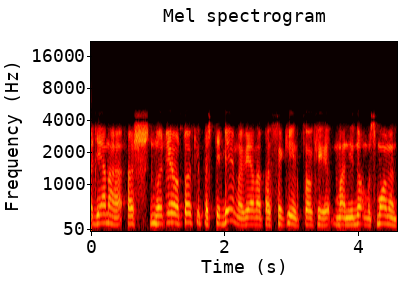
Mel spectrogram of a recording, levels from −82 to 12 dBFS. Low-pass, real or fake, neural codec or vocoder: 5.4 kHz; real; none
